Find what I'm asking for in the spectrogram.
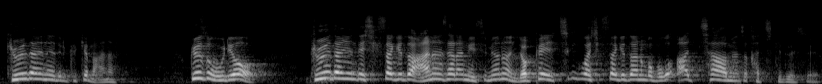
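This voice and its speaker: Animated Korean-speaking male youth preacher. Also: racing. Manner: animated, acts out classmates' taunts, drops soft and low for God's comfort. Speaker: youth pastor. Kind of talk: sermon to teenagers. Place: church service hall.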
